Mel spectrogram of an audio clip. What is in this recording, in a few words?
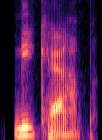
"kneecap", American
